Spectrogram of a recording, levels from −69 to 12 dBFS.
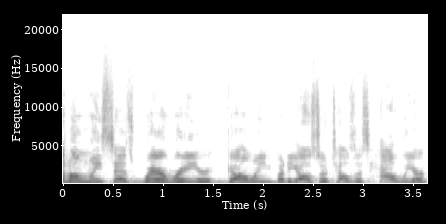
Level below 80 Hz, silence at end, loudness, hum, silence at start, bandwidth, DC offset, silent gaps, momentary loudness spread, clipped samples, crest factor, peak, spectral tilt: under -90 dBFS; 0 s; -31 LUFS; none; 0 s; 17.5 kHz; under 0.1%; none; 8 LU; under 0.1%; 16 dB; -16 dBFS; -4 dB/octave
